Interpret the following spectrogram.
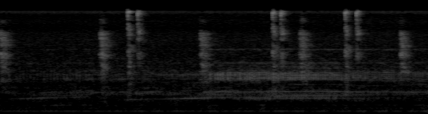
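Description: Faint ticking about once a second, like a clock, with a few quick pairs of clicks in between, over near silence.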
